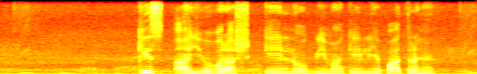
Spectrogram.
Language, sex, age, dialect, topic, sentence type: Hindi, male, 18-24, Awadhi Bundeli, banking, question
